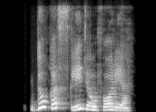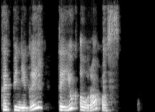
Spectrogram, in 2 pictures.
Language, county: Lithuanian, Tauragė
